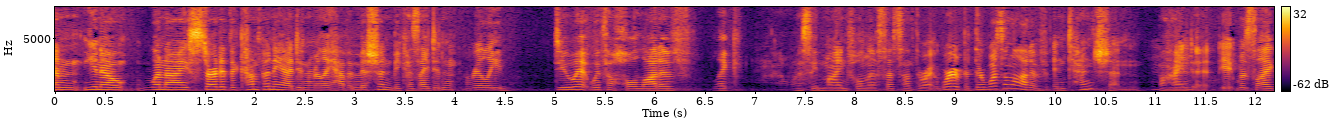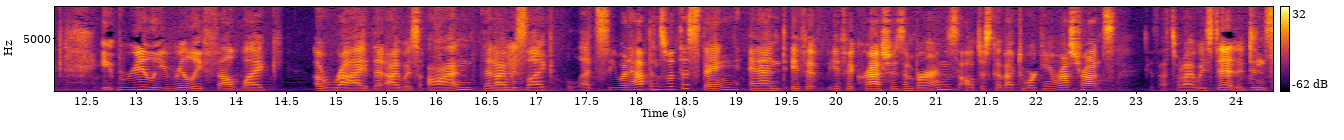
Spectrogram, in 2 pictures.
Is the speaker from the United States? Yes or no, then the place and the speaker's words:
yes; Texas, United States; I'm from Texas, and she used to have pecan trees in the backyard, and we would just, like, run out there and gather them and crack them at the table and just eat them raw all through my childhood.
